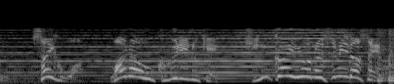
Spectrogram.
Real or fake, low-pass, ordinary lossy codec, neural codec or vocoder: real; 5.4 kHz; none; none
